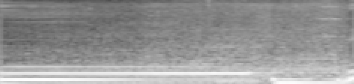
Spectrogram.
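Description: Steel-string acoustic guitar chord ringing out between sung lines of a slow ballad, a new chord struck near the end.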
